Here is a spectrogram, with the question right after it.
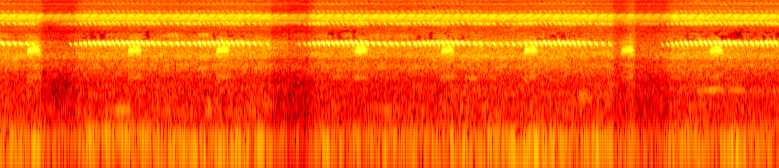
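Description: Night insects trill in long, steady high-pitched bursts, broken by brief pauses.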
